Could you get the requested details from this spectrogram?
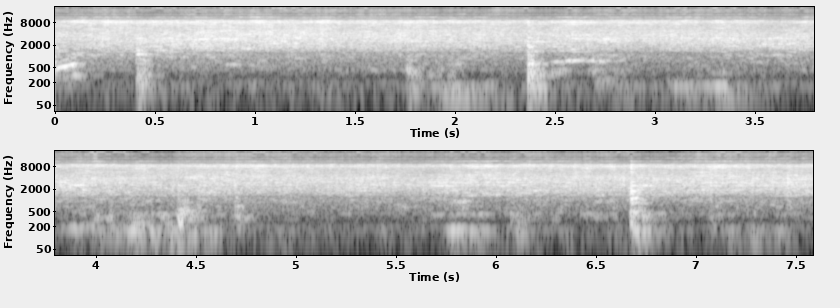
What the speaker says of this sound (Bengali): মাংসটা দিয়ে ভালো করে একটু নেড়ে নেব।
